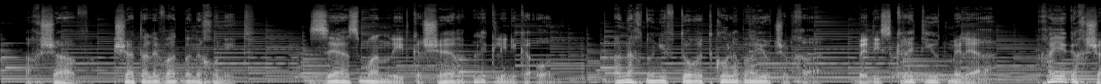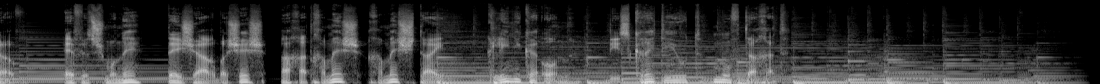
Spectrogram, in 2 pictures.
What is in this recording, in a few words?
Hebrew with music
